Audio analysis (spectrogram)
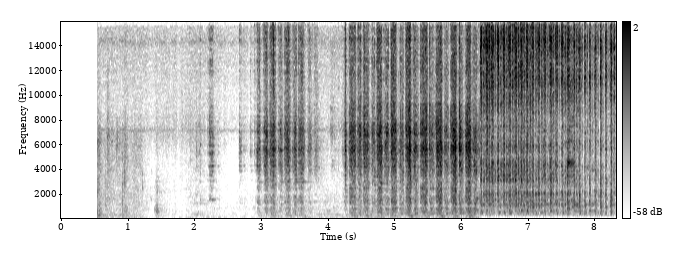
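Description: Blade cutting and rasping through tangled roots in soil, a scraping, rubbing texture that starts quietly and grows into a dense, continuous sawing sound, close by with no talk.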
